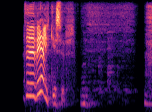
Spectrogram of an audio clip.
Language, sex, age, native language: Icelandic, female, 30-39, Icelandic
